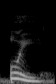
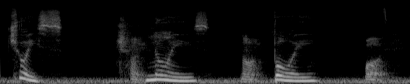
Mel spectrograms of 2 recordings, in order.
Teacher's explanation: This is a diphthong, a double vowel sound. The shape the mouth makes changes from the beginning of the word to the end. It's pronounced oi.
